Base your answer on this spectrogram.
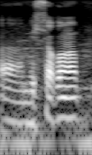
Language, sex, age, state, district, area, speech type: Assamese, male, 60+, Assam, Udalguri, rural, spontaneous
